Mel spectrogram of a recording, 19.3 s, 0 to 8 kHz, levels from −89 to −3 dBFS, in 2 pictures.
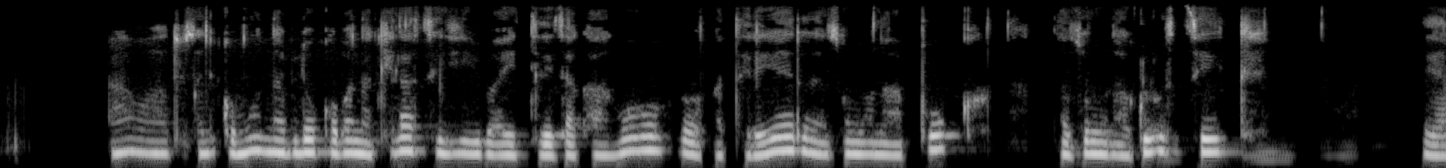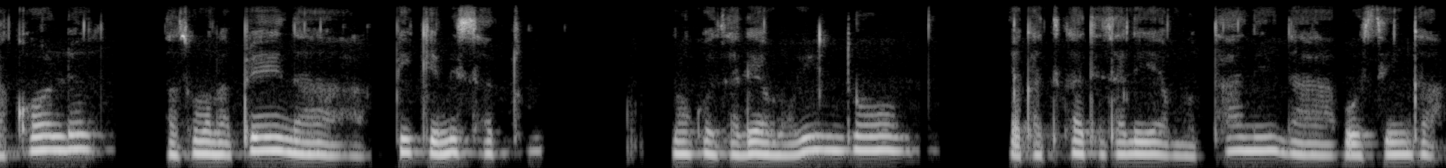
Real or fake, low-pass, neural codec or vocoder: real; 7.2 kHz; none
